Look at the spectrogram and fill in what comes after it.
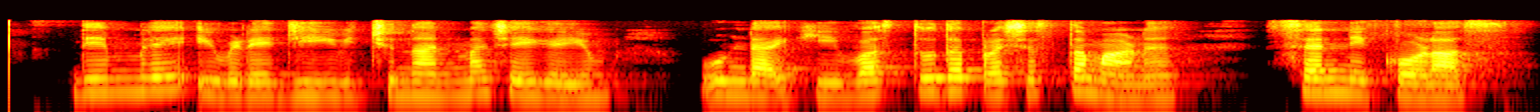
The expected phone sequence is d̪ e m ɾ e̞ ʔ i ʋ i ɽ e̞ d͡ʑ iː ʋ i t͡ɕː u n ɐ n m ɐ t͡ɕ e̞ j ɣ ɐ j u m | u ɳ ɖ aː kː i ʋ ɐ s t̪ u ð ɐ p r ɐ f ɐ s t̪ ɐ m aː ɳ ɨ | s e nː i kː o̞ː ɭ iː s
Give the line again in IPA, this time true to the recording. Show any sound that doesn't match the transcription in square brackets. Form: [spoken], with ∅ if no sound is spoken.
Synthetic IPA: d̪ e m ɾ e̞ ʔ i ʋ i ɽ e̞ d͡ʑ iː ʋ i t͡ɕː u n ɐ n m ɐ t͡ɕ e̞ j ɣ ɐ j u m | u ɳ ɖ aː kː i ʋ ɐ s t̪ u ð ɐ p r ɐ [ɕ] ɐ s t̪ ɐ m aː ɳ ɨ | s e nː i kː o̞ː ɭ [aː] s

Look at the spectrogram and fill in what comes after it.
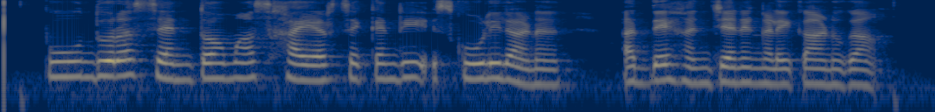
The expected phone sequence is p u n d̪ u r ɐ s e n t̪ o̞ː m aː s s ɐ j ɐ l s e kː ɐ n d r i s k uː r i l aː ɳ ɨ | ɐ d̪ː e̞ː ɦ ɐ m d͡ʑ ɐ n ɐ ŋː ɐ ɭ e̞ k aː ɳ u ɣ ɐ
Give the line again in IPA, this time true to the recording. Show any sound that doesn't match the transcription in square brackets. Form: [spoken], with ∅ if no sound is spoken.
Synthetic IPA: p [uː] n d̪ u r ɐ s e n t̪ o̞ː m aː s [h] ɐ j ɐ [r] s e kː ɐ n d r i s k uː [ɭ] i l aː ɳ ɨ | ɐ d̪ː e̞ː ɦ ɐ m d͡ʑ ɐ n ɐ ŋː ɐ ɭ e̞ k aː ɳ u ɣ ɐ

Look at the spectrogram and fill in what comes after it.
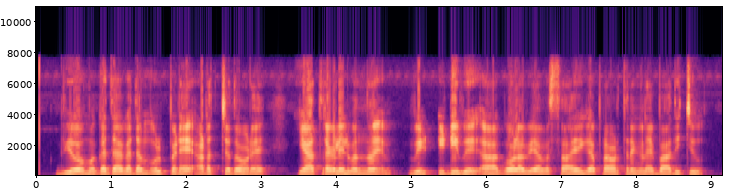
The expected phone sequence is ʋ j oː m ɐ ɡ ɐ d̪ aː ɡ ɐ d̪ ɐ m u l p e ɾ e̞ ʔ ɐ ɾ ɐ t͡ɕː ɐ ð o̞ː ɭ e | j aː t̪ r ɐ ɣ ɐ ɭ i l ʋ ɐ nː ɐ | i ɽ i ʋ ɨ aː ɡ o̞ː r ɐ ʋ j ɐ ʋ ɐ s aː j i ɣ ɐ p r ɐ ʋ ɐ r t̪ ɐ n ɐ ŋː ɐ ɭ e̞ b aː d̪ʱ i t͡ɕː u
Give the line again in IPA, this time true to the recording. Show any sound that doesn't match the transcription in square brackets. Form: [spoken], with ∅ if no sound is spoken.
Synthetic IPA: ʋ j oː m ɐ ɡ ɐ d̪ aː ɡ ɐ d̪ ɐ m u [ɭ] p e [ɽ] e̞ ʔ ɐ [ɽ] ɐ t͡ɕː ɐ ð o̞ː [ɽ] e | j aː t̪ r ɐ ɣ ɐ ɭ i l ʋ ɐ nː ɐ | i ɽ i ʋ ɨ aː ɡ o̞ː [ɭ] ɐ ʋ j ɐ ʋ ɐ s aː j i ɣ ɐ p r ɐ ʋ ɐ r t̪ ɐ n ɐ ŋː ɐ ɭ e̞ b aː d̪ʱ i t͡ɕː u

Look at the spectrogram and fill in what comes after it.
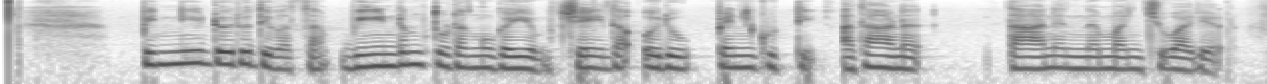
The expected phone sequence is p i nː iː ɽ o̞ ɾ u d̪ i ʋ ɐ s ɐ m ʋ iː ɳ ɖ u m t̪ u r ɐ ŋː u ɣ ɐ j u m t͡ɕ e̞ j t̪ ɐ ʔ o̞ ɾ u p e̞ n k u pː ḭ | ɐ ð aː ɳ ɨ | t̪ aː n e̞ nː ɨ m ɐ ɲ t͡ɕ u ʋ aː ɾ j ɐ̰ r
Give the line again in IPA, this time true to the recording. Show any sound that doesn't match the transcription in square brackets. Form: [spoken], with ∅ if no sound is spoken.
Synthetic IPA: p i nː iː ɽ o̞ ɾ u d̪ i ʋ ɐ s ɐ m ʋ iː ɳ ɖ u m t̪ u [ɽ] ɐ ŋː u ɣ ɐ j u m t͡ɕ e̞ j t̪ ɐ ʔ o̞ ɾ u p e̞ n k u [ʈː] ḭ | ɐ ð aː ɳ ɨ | t̪ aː n e̞ nː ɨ m ɐ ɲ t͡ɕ u ʋ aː ɾ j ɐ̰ r

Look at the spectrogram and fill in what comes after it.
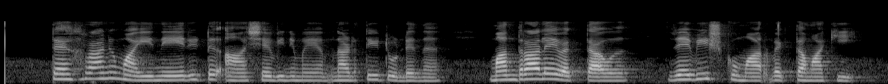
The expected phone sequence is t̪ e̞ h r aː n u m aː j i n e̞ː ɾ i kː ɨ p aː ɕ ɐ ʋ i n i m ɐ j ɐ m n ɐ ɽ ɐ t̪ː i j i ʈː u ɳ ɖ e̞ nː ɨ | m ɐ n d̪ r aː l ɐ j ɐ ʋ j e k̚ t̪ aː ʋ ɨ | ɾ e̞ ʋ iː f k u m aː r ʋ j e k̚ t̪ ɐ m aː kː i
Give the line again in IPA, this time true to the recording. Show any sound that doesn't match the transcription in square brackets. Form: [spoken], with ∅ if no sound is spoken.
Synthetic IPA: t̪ e̞ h r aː n u m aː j i n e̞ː ɾ i [ʈː] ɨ [ʔ] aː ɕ ɐ ʋ i n i m ɐ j ɐ m n ɐ ɽ ɐ t̪ː i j i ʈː u ɳ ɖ e̞ nː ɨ | m ɐ n d̪ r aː l ɐ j ɐ ʋ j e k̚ t̪ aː ʋ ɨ | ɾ e̞ ʋ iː [ʂ] k u m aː r ʋ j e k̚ t̪ ɐ m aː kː i

